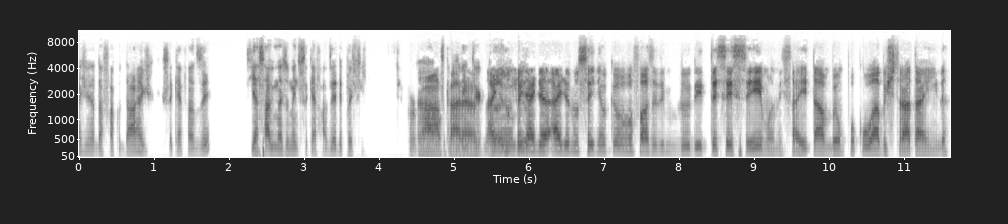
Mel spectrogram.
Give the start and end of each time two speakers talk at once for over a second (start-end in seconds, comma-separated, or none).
4.5-6.0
